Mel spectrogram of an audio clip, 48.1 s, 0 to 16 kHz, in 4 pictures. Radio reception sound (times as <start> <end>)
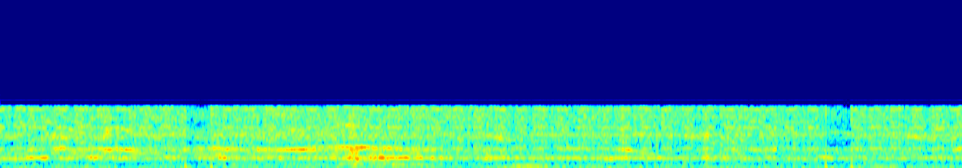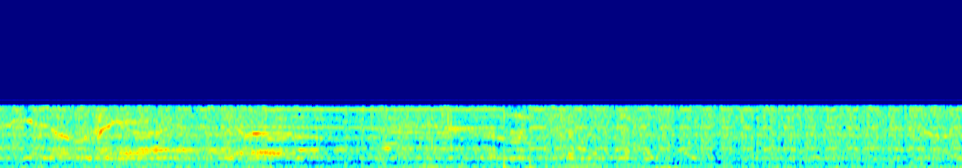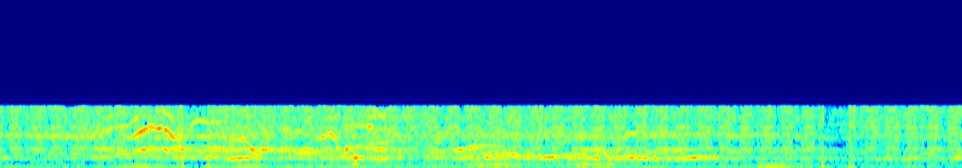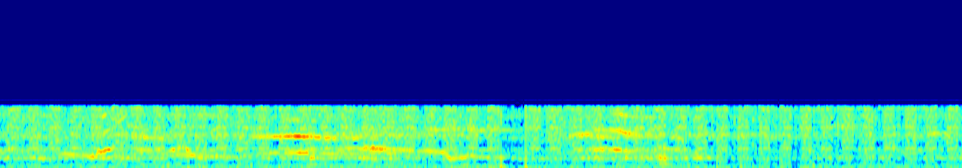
15.6 48.1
